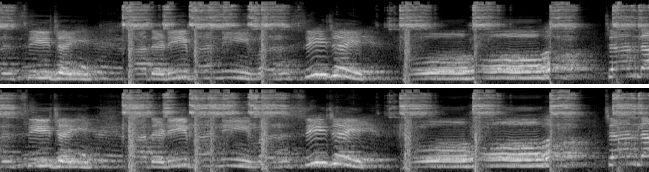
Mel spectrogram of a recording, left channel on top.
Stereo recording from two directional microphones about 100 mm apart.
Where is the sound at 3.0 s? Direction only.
10° left (ahead or behind).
